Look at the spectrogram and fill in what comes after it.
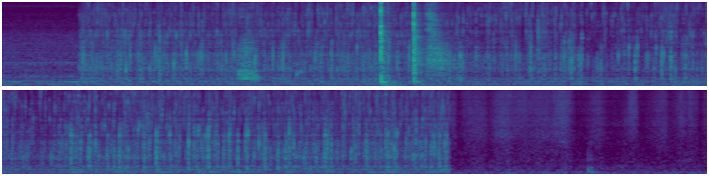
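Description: Beef bulgogi and napa cabbage sizzling and bubbling in a pot as they are stirred with a spatula. There are two sharp knocks about four seconds in, and the cooking sound cuts off suddenly near the end.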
